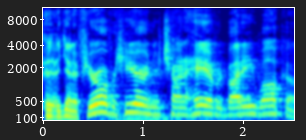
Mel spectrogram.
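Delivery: very quiet, faint, far-off, off-mic voice. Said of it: "turning my head".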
